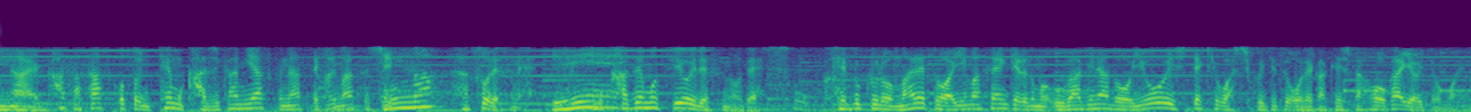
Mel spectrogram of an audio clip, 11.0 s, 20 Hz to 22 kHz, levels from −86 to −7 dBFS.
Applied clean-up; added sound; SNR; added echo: none; Bowed string instrument; 19 dB; none.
